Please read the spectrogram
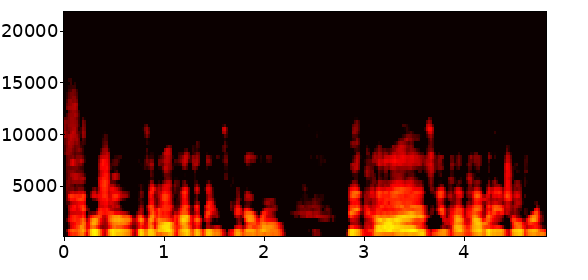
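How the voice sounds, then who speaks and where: With an American accent, a woman speaks in a high pitch and an animated tone. Her pace is moderate and her pitch variation ordinary. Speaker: health coach and video host. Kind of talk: casual interview chat.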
